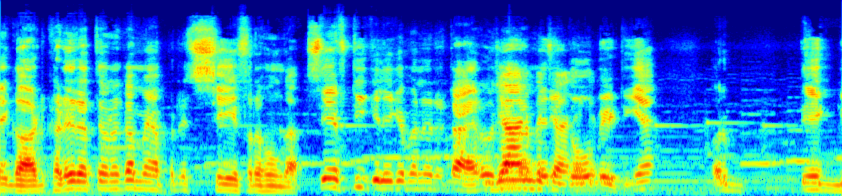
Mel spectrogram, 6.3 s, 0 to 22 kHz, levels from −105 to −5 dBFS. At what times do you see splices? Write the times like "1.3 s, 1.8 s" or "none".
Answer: 2.3 s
